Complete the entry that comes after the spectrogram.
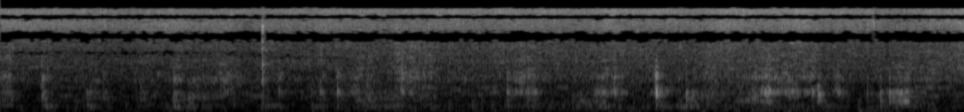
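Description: Onions, chillies and curry leaves sizzling in hot oil in a coated wok-style pan while a wooden spatula stirs and scrapes through them. There is a steady high sizzle with light scraping clicks, and two sharp knocks, about two seconds in and again near five seconds.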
